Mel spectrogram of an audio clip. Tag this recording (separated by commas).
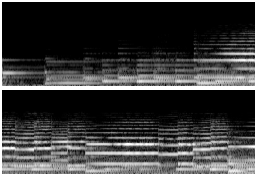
playing oboe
